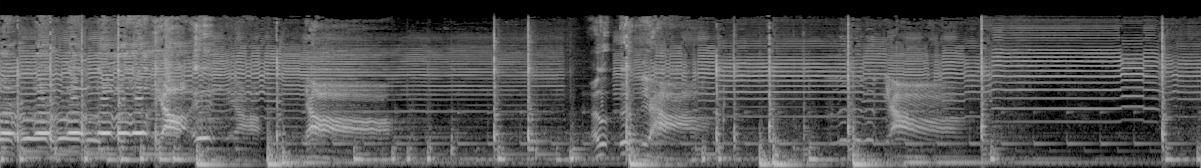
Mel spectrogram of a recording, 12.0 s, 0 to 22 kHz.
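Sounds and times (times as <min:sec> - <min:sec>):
ringing tones over low drone: 0:00.0 - 0:12.0
sharp percussion stroke: 0:00.0 - 0:12.0.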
